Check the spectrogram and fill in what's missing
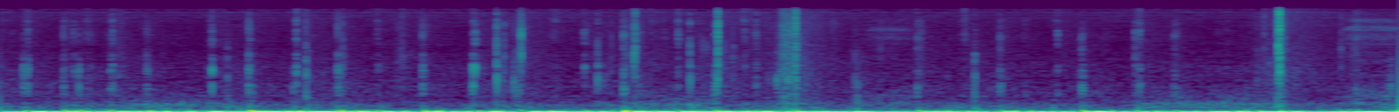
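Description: A metal nib pen scratches rapid short strokes across a black paper sketchbook page lying flat. Quick, bright, dry scratches and ticks overlap in an irregular run over a steady low rumble.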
